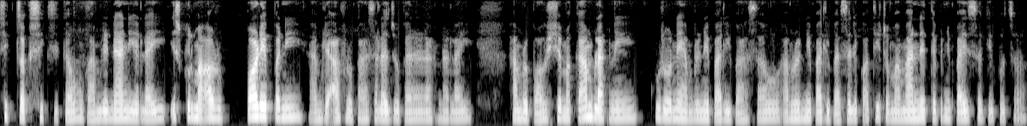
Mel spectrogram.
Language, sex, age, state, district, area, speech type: Nepali, female, 45-60, West Bengal, Kalimpong, rural, spontaneous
